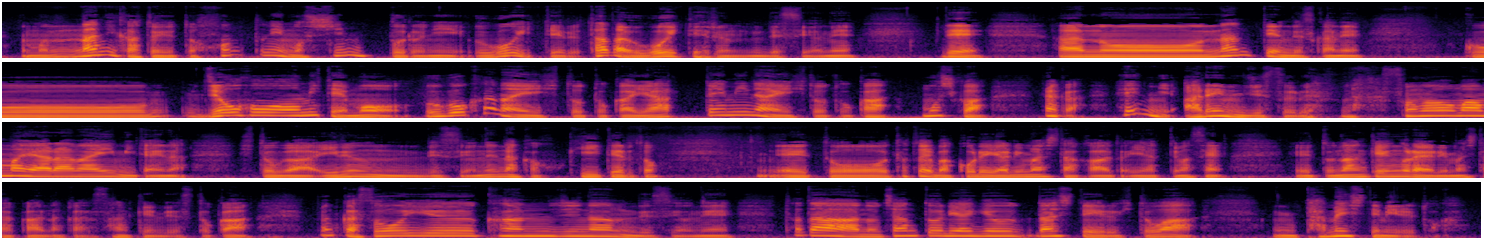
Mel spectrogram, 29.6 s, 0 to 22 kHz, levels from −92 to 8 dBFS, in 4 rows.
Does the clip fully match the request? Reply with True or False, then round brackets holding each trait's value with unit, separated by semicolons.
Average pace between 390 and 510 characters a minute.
True (415 characters per minute)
